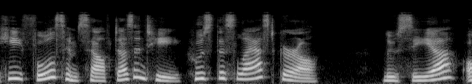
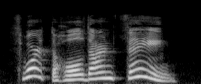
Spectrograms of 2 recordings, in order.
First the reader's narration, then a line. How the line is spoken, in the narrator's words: Sinclair exclaimed emphatically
